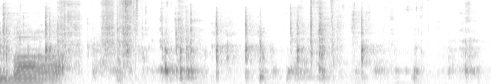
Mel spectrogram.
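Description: A quick, irregular string of light clicks and taps as small objects are handled and rummaged through close to the microphone, after a short spoken "uh" at the start.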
